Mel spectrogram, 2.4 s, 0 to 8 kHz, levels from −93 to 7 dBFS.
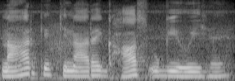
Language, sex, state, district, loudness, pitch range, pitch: Hindi, male, Jharkhand, Ranchi, -20 LUFS, 130-145 Hz, 135 Hz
